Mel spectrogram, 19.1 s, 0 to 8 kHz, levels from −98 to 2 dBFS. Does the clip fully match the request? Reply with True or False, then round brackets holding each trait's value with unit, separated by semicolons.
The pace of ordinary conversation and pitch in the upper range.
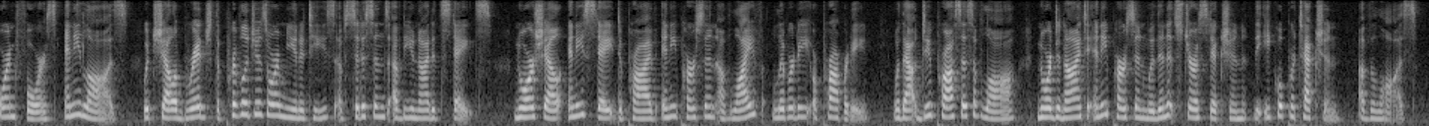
True (150 wpm; 215 Hz)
